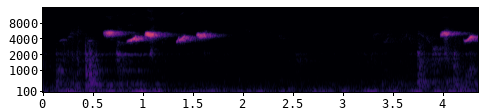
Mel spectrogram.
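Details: A tit gives four clear high whistles alternating between two pitches in a quick rhythm. Near-silence follows, then the same two-note phrase begins again, preceded by faint twitters.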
